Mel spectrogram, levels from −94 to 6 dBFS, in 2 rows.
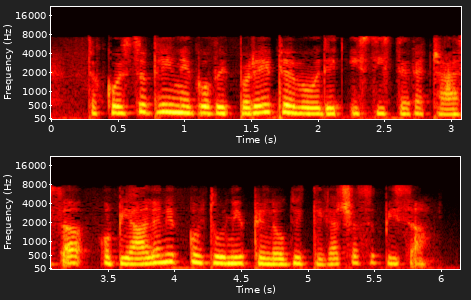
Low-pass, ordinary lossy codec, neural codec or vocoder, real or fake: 7.2 kHz; AAC, 24 kbps; codec, 16 kHz, 1 kbps, X-Codec, HuBERT features, trained on balanced general audio; fake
